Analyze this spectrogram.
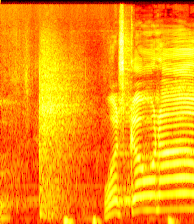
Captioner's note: door thuds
